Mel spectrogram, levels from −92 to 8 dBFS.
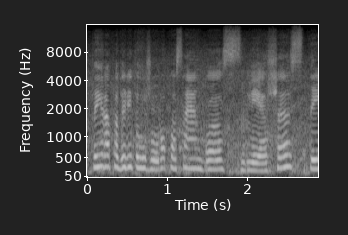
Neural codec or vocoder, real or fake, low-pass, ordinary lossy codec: codec, 44.1 kHz, 2.6 kbps, SNAC; fake; 14.4 kHz; Opus, 64 kbps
